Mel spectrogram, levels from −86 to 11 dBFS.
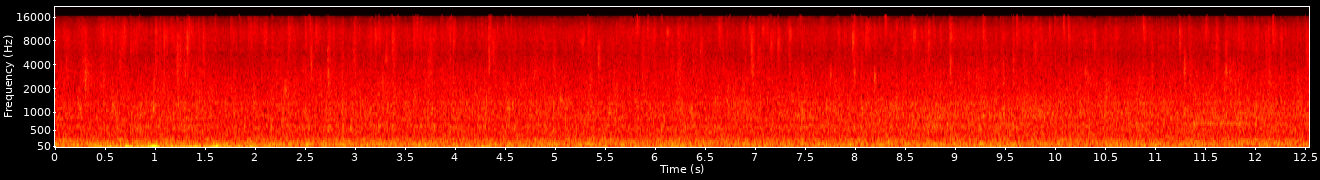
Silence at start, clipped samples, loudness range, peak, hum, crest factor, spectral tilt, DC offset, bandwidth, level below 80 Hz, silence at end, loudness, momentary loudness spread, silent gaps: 0 s; under 0.1%; 1 LU; -8 dBFS; none; 20 dB; -3.5 dB/octave; under 0.1%; 17 kHz; -34 dBFS; 0 s; -29 LUFS; 2 LU; none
